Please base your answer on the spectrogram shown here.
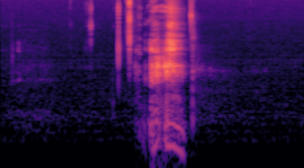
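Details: A few sharp clicks, then a brief noisy human burst like a sneeze or mouth sound in a quiet room, with no animal heard.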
